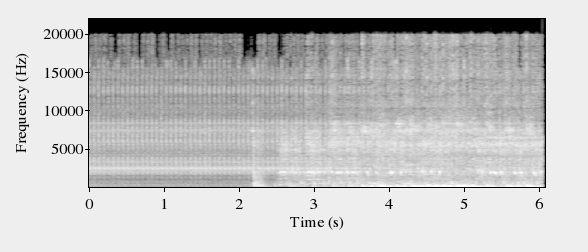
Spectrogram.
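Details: Classic Mini under restoration, cranked after radiator refit with a lead possibly needing replacement: starter churning, then engine catches and settles into a busy, fairly steady run; first successful start after the rebuild, normal running.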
